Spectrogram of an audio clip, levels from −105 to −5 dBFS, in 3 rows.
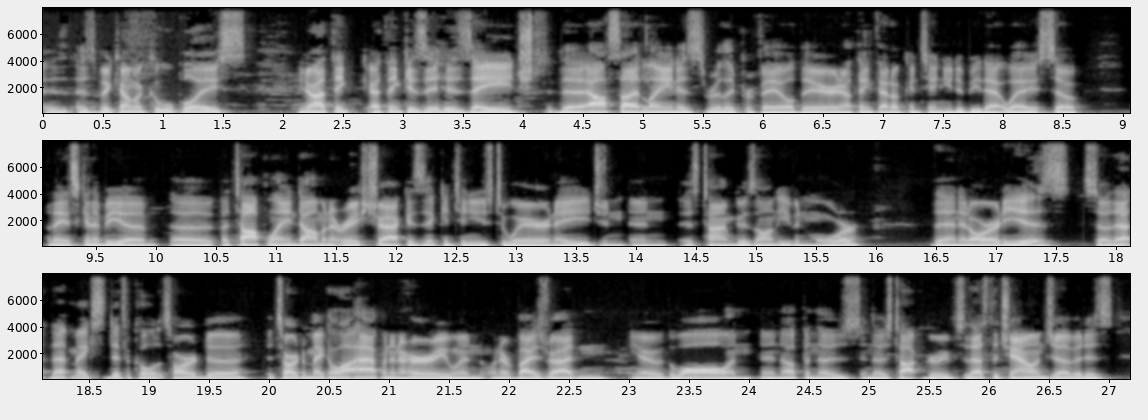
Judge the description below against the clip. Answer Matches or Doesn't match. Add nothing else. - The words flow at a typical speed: Doesn't match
